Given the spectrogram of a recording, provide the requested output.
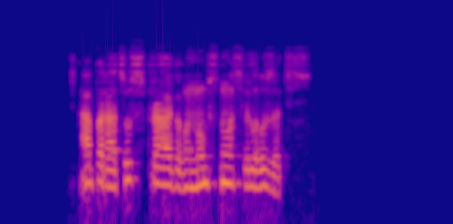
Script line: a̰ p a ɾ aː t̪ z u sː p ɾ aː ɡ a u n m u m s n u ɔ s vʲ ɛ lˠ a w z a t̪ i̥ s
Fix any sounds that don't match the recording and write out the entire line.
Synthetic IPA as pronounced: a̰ p a ɾ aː t̪ s u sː p ɾ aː ɡ a u n m u m s n u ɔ s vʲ i lˠ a u z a t̪ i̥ s

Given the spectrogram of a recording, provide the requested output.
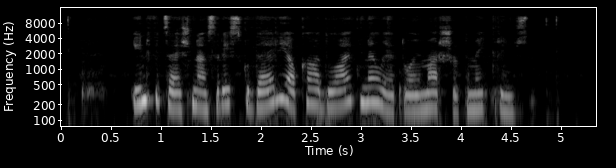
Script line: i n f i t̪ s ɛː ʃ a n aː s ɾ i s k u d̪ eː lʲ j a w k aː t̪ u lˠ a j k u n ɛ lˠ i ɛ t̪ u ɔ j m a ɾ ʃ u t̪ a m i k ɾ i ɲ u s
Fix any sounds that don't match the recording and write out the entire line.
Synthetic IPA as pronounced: i n f i t̪ s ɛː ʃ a n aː s ɾ i s k u d̪ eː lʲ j a w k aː d̪ u lˠ a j k u n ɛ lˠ i ɛ t̪ u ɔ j m a ɾ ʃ u t̪ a m i k ɾ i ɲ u s

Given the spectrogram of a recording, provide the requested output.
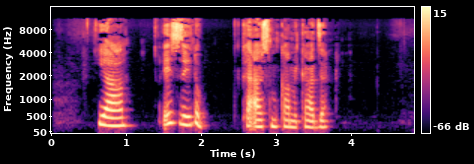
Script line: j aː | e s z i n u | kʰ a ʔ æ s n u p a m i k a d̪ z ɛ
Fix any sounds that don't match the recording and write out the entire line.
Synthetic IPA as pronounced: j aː | e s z i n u | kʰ a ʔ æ s m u k a m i k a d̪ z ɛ

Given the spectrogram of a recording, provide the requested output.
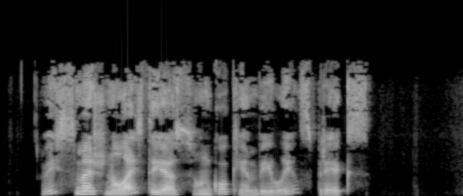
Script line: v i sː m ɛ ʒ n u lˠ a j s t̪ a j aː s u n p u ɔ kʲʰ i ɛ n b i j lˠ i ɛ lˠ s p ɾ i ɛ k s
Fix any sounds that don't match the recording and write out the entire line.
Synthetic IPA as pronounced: v i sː m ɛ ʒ n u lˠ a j s t̪ i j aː s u n k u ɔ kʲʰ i ɛ m b i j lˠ i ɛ lˠ s p ɾ i ɛ k s

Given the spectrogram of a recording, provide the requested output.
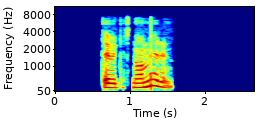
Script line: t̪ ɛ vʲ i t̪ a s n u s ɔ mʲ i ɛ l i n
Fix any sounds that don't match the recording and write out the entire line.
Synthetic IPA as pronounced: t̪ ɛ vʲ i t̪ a s n u ɔ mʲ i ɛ ɾ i n

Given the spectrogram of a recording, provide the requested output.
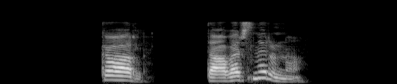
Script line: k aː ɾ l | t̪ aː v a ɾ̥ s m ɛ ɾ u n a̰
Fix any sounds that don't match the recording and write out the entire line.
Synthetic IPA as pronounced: k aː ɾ l | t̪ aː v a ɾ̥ s n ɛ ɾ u n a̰

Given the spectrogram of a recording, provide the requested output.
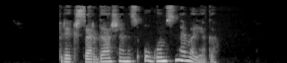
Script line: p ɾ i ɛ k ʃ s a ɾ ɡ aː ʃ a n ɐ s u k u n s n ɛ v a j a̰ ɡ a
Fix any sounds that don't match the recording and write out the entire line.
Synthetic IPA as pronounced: p ɾ i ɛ k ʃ s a ɾ ɡ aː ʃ a n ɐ s u ɡ u m s n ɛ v a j a̰ ɡ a

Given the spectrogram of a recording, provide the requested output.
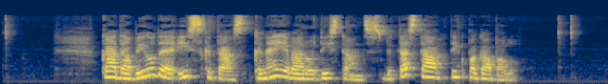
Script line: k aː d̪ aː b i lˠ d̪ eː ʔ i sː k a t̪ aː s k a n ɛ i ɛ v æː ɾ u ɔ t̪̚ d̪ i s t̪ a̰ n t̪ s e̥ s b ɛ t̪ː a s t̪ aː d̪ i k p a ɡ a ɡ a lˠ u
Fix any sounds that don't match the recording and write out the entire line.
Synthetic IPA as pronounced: k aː d̪ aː b i lˠ d̪ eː ʔ i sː k a t̪ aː s k a n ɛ i ɛ v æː ɾ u ɔ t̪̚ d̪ i s t̪ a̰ n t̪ s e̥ s b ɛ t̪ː a s t̪ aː t̪ i k p a ɡ a b a lˠ u

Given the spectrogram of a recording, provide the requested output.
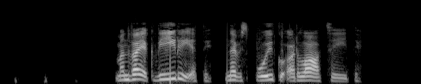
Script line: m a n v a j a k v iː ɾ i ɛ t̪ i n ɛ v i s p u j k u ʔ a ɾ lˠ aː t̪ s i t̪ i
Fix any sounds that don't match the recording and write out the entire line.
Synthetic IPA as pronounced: m a n v a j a k v iː ɾ i ɛ t̪ i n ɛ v i s p u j k u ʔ a ɾ lˠ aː t̪ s iː t̪ i

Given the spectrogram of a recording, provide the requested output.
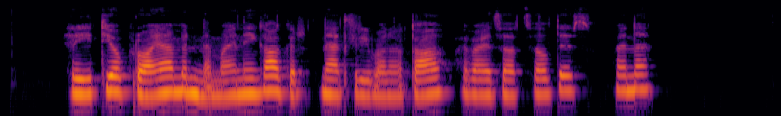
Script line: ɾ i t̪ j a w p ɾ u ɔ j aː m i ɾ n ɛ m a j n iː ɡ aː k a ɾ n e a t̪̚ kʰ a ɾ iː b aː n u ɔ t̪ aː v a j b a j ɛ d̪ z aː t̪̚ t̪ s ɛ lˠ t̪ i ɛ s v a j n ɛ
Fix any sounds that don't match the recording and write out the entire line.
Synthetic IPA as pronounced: ɾ iː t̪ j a w p ɾ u ɔ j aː m i ɾ n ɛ m a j n iː ɡ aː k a ɾ n e a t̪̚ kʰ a ɾ iː b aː n u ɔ t̪ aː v a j v a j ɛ d̪ z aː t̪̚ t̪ s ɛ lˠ t̪ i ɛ s v a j n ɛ

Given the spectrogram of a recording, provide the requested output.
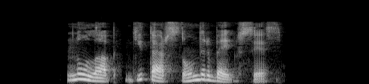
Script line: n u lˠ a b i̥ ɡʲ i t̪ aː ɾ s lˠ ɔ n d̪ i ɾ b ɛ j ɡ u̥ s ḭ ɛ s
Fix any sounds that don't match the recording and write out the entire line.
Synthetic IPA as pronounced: n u lˠ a b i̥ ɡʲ i t̪ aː ɾ s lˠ u n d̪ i ɾ b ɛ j ɡ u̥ s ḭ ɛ s

